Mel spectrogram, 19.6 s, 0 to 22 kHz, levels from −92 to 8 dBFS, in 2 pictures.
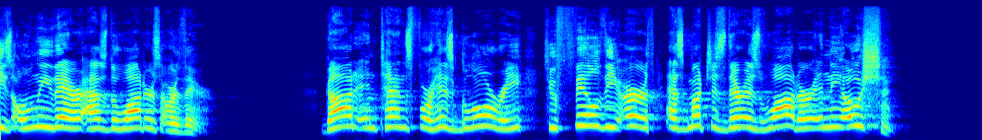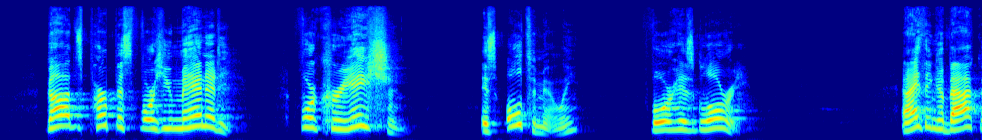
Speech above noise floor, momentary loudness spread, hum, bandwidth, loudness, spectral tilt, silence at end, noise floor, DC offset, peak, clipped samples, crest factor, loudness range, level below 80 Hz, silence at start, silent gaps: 60 dB; 13 LU; none; 19 kHz; -28 LUFS; -2.5 dB/octave; 0.05 s; -88 dBFS; under 0.1%; -10 dBFS; under 0.1%; 20 dB; 6 LU; under -90 dBFS; 0 s; none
